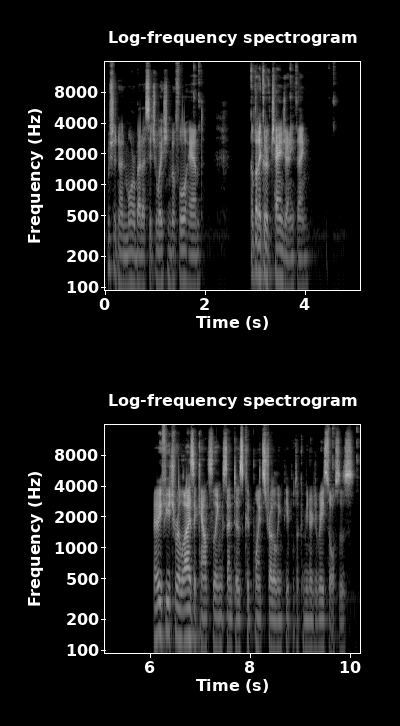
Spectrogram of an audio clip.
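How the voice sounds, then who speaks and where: A man's voice: lowish voice, a little fast, pauses often, fairly bright tone. A man hosting a gameplay video, reading visual novel text aloud and adding rambling, casual commentary.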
